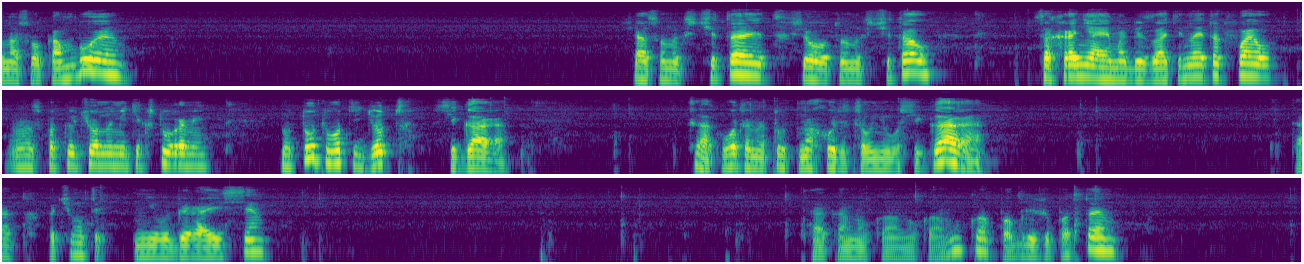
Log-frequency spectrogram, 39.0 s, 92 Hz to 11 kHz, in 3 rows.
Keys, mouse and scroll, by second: 10.3-13.9 drag, 16.4-16.9 middle drag, 17.9 click, 19.3 click, 19.8-20.6 middle drag, 20.8 middle click, 22.2 middle click, 23.8 click, 25.9 middle click, 26.9 click, 27.8-28.3 middle drag, 29.1 click, 31.6-32.3 middle drag, 33.5-34.0 middle drag, 34.8-35.3 middle drag, 36.0-36.3 middle drag, 36.8 click.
